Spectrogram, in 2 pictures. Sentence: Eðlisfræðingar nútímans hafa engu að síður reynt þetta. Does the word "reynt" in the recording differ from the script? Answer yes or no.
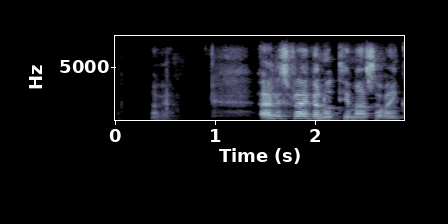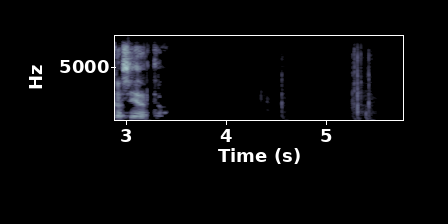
yes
